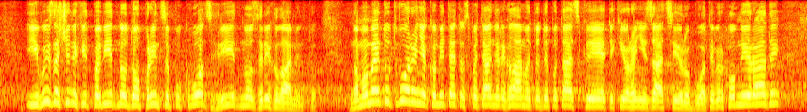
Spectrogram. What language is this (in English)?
Ukrainian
